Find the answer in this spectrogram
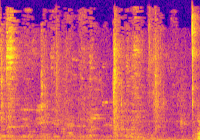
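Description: Quiet room sound of a bar during a pause between songs: faint background voices and a few soft clicks.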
